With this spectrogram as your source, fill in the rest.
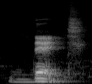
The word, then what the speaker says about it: debt: B before word final T is silent. B before unde final T unte that letter is silent. For example, doubt, debt.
